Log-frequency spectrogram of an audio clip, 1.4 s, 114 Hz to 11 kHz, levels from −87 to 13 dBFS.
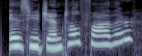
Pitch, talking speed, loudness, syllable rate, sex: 300 Hz, 170 wpm, -15 LUFS, 5.7 syllables/s, female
